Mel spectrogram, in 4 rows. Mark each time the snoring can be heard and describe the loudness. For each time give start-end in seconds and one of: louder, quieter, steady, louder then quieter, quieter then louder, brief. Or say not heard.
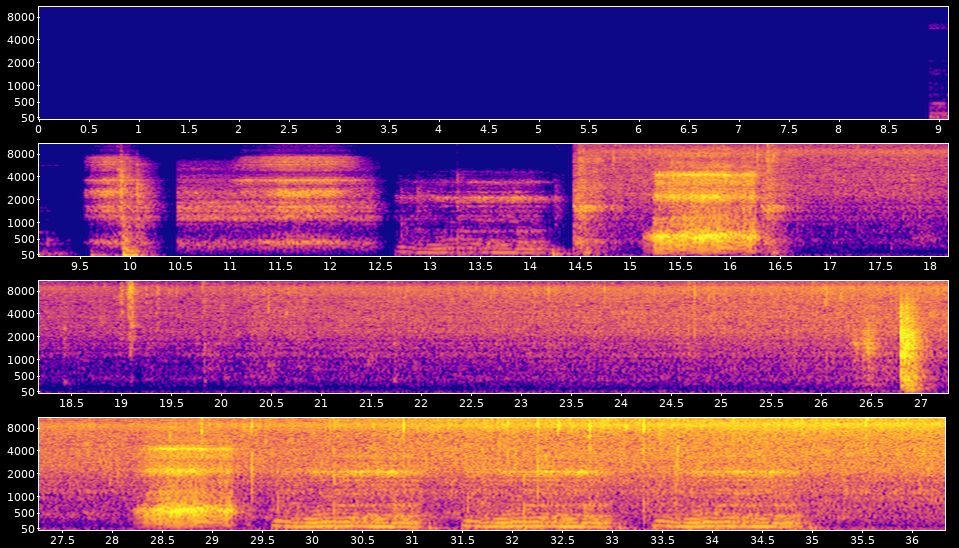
9.6-16.6 louder
28.2-35.1 steady.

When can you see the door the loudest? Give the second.
27 s.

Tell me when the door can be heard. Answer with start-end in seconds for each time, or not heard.
8.9-10.2, 26.3-27.0.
